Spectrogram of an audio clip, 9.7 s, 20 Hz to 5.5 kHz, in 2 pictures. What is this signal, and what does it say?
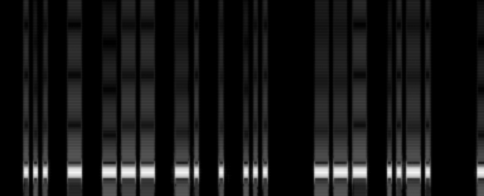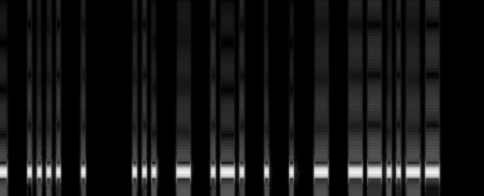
Morse code, heard as a keyed tone, about 25 wpm, spaced as for 22 wpm, 700 Hz. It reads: STONES OF THE STREET,
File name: Pinocchio / Pinocchio ch3 18 25 ik1hge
